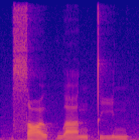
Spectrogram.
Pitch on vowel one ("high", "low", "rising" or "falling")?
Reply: falling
